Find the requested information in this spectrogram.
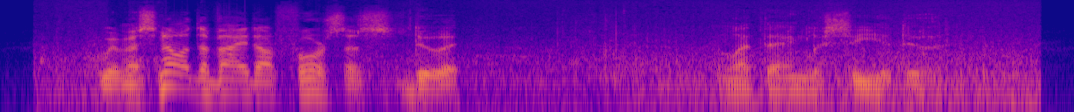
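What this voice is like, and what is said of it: Put-on Scottish accent. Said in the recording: “my Scottish accent is terrible... he was pretty good”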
